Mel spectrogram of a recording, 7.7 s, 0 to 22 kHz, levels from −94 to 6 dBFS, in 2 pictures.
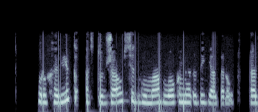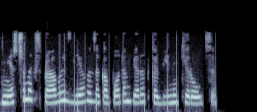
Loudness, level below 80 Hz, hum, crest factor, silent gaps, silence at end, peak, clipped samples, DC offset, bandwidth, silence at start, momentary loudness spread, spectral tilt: -16 LUFS; -50 dBFS; none; 16 dB; 1.23-1.29 s, 3.67-3.73 s; 0.6 s; 0 dBFS; under 0.1%; under 0.1%; 8.2 kHz; 0.6 s; 7 LU; -3.5 dB/octave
